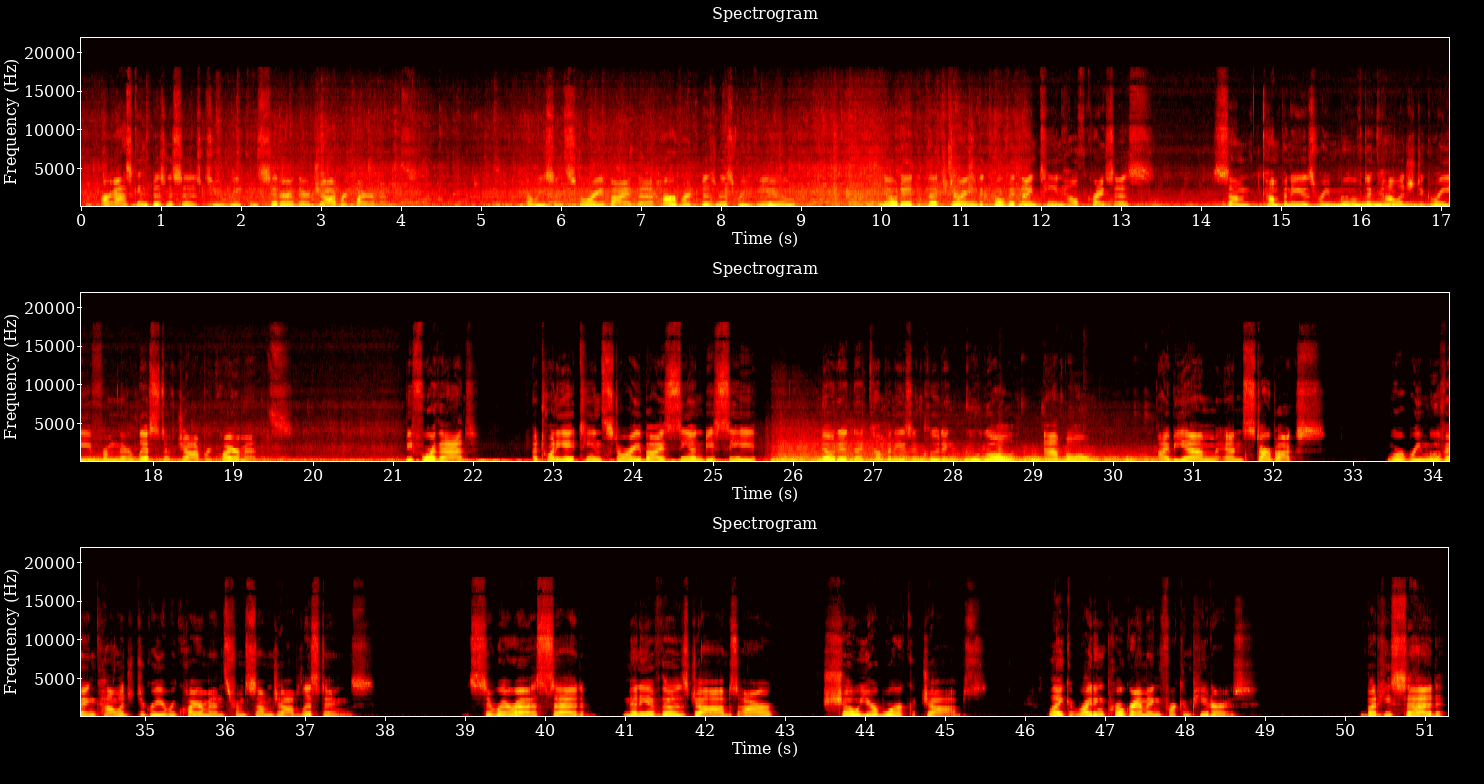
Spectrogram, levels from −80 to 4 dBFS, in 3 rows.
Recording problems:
rain or running water; loud; until 31 s; 6 dB below the speech

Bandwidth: 18 kHz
